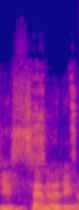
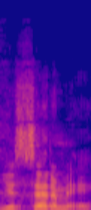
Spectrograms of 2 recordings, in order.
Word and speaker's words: Yosemite: or the t them it's spelt y-o-s-e-m yeah so it's yosemite not your sediment you send might yes i might i like vegemite yosemite yeah like vegemite okay so yosemite virginity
